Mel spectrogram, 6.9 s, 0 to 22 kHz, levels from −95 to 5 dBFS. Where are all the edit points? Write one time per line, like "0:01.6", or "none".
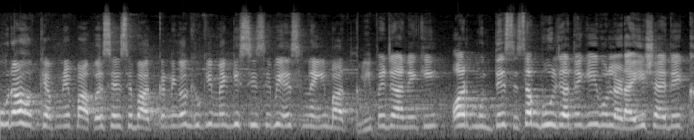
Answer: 0:03.5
